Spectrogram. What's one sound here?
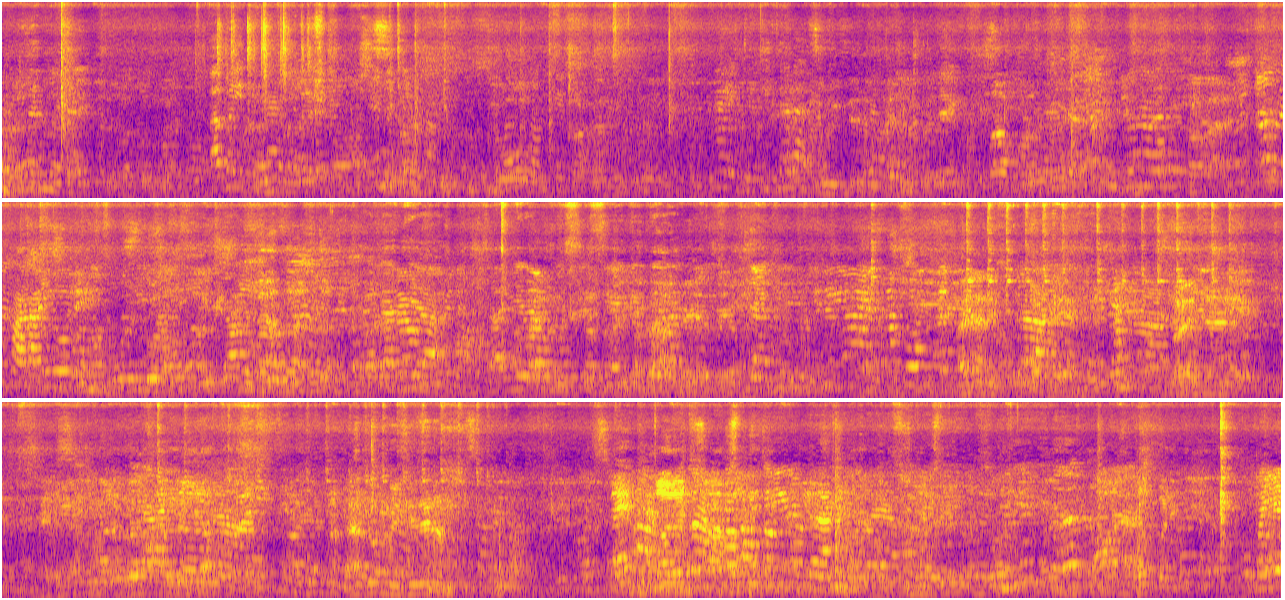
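Several adults chat and murmur together nearby, in a room that echoes a little.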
